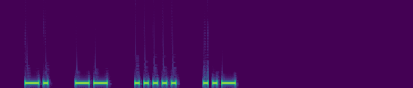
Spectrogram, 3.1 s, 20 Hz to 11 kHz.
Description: Morse code, heard as a keyed tone, about 36 wpm, spaced as for 25 wpm, 700 Hz. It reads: NM5U
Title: USA Call Signs - 4 Characters - 2x Character Spacing - 35wpm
